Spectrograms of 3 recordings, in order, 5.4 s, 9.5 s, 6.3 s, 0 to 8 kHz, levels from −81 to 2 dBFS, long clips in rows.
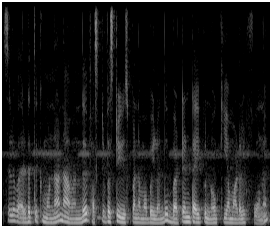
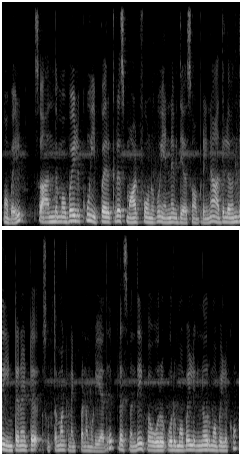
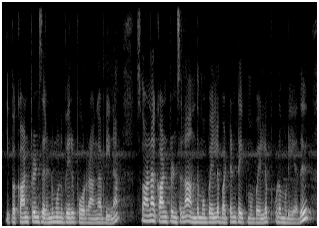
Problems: none marked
